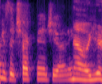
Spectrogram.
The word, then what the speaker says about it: Chuck Mangione: just like Chuck Mangione am I saying it wrong is it Chuck Mangione no you're saying it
